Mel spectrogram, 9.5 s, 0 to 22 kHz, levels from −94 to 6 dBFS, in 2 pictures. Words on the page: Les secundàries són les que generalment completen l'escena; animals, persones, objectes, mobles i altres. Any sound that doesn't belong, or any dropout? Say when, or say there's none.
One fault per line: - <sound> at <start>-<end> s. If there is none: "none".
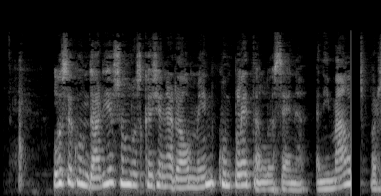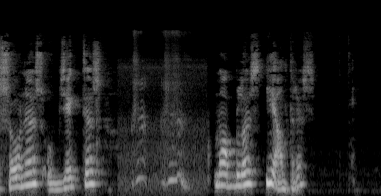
- dropout at 4.4-4.5 s
- throat clearing at 6.4-7.2 s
